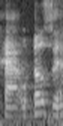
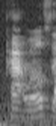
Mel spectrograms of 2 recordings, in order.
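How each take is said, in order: First: "Pat Wilson" louder, with a laugh breaking through; laughing name answer. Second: High, rising, breezy "Pat Wilson"; chirpy name answer. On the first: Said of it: "and I'm like". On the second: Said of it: "And he's like". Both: Retold or imitated.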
